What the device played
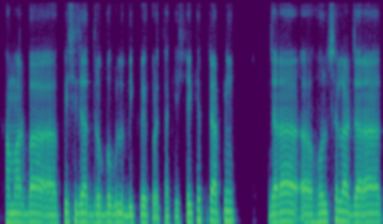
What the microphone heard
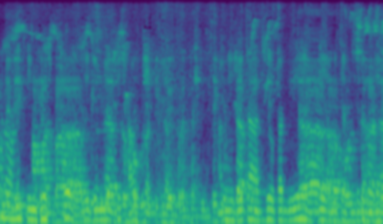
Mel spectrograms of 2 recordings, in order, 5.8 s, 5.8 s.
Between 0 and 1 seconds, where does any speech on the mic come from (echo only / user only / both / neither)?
both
